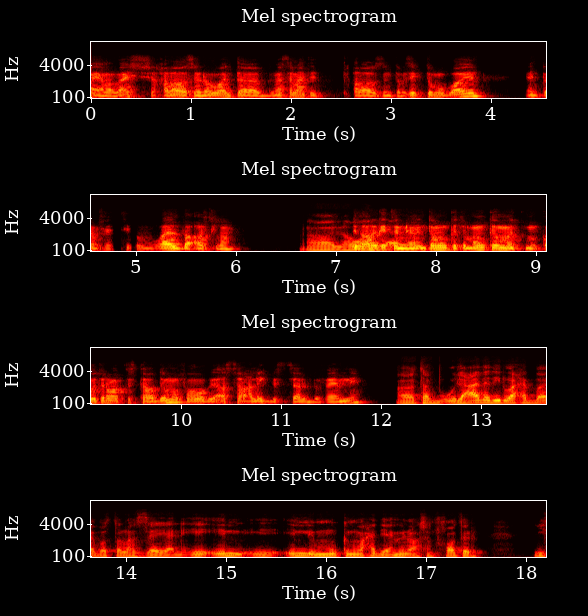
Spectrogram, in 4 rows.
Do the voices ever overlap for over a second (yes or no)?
no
